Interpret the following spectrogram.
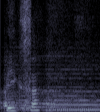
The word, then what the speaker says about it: pizza: hace ratito al inicio, chef, ¿cómo se dice pizza, su nombre correcto? Pizza. Pizza. Pizza. Pizza. Pizza. Que es originaria de... Sí, no se preocupe. Es originaria de Italia. Preparada por chef 100%. Y ¿cuál es la pizza que más le piden acá?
